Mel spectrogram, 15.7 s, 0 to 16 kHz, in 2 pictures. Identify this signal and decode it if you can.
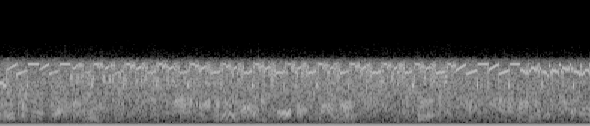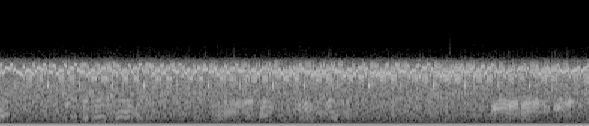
SSTV (slow-scan television), Scottie 1, with speech.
